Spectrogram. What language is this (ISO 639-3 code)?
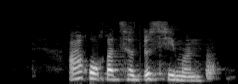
abk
